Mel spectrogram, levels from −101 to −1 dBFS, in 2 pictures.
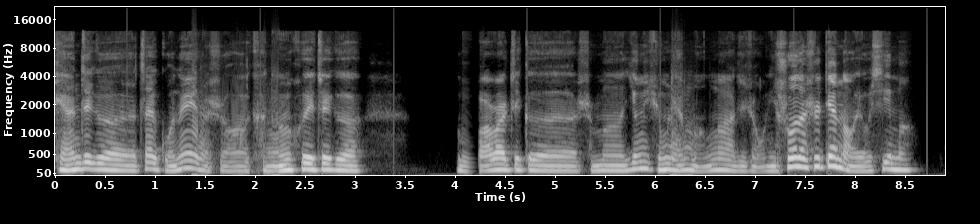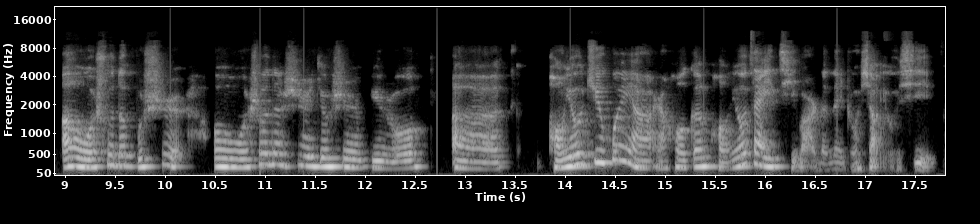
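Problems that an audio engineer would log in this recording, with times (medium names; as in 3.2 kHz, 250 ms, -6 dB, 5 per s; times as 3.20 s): tick 45 rpm -25 dBFS
1.36–2.25 s: clipped -25 dBFS
6.14–6.58 s: clipped -23 dBFS
10.95 s: pop -25 dBFS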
